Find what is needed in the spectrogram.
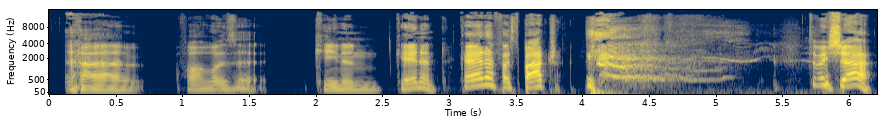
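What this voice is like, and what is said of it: Bad put-on Irish accent. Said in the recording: “Your Irish accent, that on the subject of accents, yours is terrible ... Give us a bit of Irish”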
